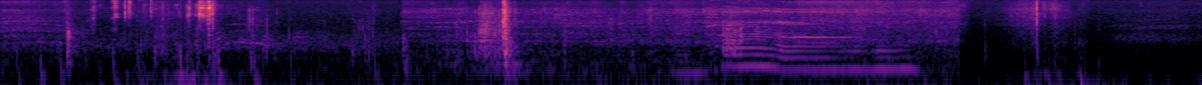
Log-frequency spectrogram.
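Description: A car door shuts and a power window motor whirs briefly as a driver settles into a car, close by, with a few soft clunks and rustles around it.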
